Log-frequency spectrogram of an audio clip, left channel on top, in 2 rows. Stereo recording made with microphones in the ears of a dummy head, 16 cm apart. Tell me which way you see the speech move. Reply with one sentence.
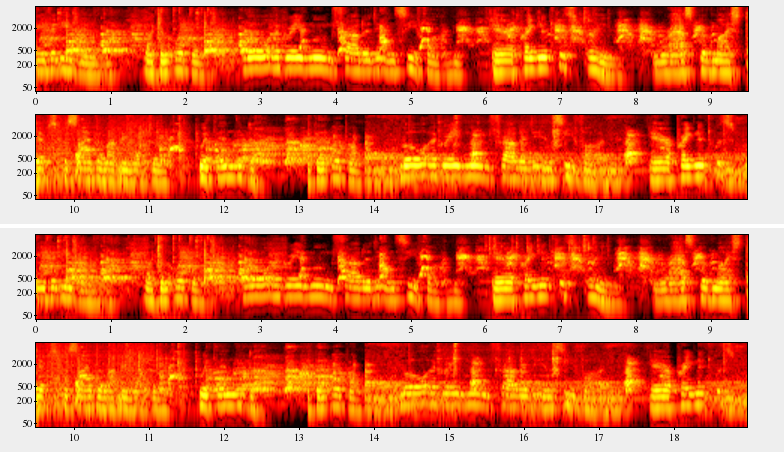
In this clip you hear the speech stay in one place.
